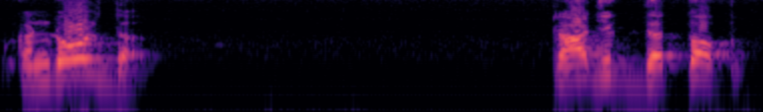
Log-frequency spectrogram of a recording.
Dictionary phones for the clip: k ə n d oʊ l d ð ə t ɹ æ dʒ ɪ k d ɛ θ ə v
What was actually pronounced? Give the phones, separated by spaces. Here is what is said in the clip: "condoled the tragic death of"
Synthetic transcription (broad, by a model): k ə n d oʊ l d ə t ɹ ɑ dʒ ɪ k d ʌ t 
